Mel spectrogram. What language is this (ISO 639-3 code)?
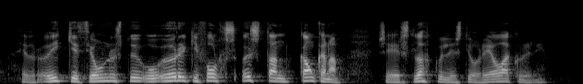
isl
